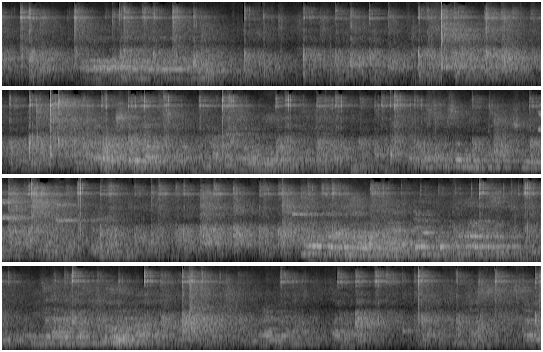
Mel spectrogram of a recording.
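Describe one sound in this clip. Men talk and call out nearby, echoing in a large hall.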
